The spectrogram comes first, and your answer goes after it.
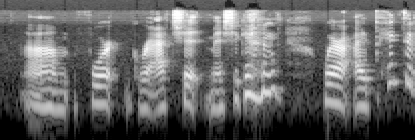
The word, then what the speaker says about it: Gratiot: was shipped to Fort and I was saying Garret like that's how I would pronounce it but in the states they pronounce it Gretch it Fort Gratiot Michigan where I picked it up and let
